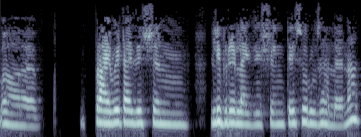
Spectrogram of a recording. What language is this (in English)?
Marathi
